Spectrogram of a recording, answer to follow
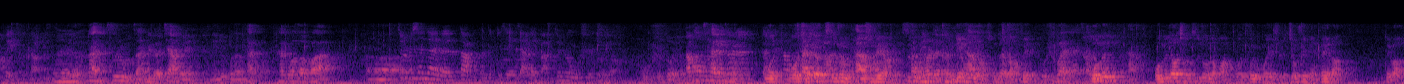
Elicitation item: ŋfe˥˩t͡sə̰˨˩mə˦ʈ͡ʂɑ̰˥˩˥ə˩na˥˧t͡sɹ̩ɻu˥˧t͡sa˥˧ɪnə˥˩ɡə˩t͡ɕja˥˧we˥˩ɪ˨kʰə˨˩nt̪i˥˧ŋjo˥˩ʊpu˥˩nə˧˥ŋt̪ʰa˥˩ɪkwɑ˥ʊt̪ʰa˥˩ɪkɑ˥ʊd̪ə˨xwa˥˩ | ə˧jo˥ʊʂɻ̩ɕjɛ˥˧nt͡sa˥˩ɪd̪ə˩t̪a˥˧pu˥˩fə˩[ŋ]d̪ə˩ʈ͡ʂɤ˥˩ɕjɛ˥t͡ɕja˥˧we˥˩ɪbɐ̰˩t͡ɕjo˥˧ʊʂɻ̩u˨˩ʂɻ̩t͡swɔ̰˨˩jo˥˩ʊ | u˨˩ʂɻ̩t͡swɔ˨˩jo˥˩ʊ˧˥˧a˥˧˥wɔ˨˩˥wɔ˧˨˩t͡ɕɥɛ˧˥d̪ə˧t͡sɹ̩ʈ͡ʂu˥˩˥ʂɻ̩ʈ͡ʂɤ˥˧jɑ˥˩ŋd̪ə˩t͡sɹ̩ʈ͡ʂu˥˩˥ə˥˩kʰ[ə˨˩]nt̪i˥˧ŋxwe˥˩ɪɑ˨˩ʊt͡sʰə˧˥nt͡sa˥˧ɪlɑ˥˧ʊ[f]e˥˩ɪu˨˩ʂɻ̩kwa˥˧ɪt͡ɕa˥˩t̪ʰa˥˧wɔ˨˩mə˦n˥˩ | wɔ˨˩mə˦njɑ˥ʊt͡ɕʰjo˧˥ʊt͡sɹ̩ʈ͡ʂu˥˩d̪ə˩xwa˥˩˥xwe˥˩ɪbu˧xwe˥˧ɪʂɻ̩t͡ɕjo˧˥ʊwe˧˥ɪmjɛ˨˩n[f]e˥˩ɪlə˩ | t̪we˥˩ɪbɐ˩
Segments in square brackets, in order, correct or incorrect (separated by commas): incorrect, correct, correct, correct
